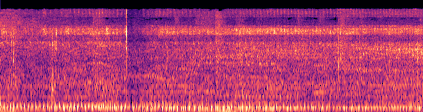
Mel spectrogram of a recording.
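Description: Motorcycle engine running steadily at low revs close by, a low hum with a fast even pulse, with a few low rumbles of wind on the microphone.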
